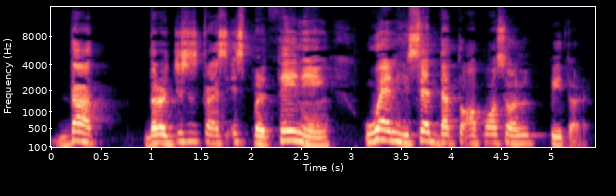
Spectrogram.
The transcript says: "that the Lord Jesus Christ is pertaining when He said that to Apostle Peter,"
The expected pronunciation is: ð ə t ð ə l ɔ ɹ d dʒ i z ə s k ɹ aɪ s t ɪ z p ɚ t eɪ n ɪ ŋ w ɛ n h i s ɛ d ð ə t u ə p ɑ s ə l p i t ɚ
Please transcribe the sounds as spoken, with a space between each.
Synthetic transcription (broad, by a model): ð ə t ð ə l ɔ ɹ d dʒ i s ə s k ɹ aɪ s t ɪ s p ɚ t eɪ n ɪ ŋ w ɛ n h i s ɛ d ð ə t u ə p ɑ s ə l p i t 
